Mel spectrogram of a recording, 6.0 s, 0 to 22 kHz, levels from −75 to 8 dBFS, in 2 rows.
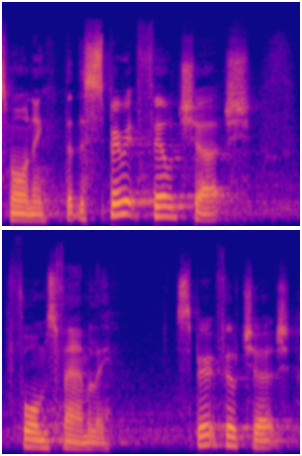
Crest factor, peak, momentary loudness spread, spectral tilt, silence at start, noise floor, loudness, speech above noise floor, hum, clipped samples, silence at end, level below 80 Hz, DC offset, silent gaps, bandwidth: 18 dB; -2 dBFS; 13 LU; -3 dB/octave; 0 s; -42 dBFS; -18 LUFS; 24 dB; none; under 0.1%; 0 s; -70 dBFS; under 0.1%; none; 17.5 kHz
